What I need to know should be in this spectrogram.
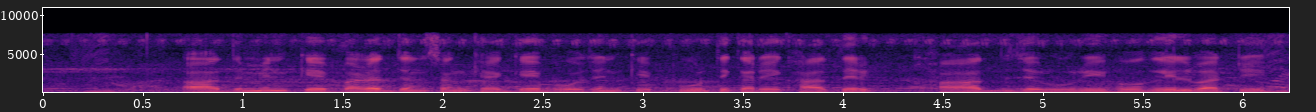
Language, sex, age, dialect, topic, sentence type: Bhojpuri, male, 18-24, Northern, agriculture, statement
